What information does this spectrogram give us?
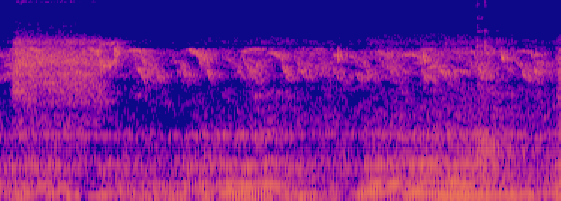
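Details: Lovebird answering another lovebird after being lured by its calls: thin, squeaky chattering notes run high and fast through the clip, half-buried under a steady low rumble of background noise.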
